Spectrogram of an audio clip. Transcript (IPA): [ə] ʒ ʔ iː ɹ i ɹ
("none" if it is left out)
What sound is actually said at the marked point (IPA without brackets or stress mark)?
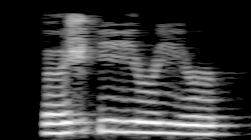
ə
